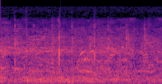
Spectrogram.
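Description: Indistinct voices of several people talking and calling out at once, with one sharp knock a little under a second in.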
